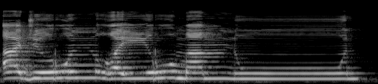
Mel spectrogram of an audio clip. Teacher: تنوین کے بعد غین، غنہ نہیں کرنا، کیوں؟ کیونکہ یہاں پہ اظہار ہو رہا ہے، ٹھیک ہے جی؟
